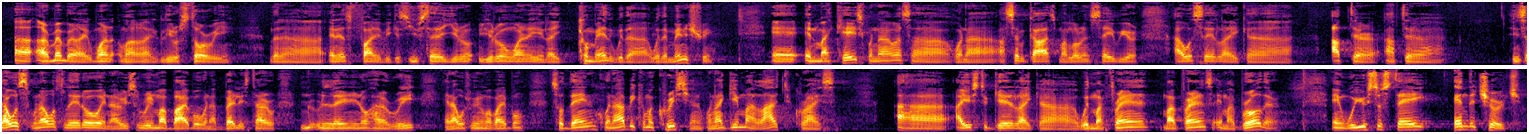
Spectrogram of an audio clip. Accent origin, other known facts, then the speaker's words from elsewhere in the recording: Mexico; moved away; since I'm from Mexico, I used to uh, my, the church was in Mexico was in the same in the same uh, land that we have our house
